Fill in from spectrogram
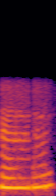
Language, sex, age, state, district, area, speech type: Hindi, female, 18-30, Madhya Pradesh, Betul, rural, conversation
